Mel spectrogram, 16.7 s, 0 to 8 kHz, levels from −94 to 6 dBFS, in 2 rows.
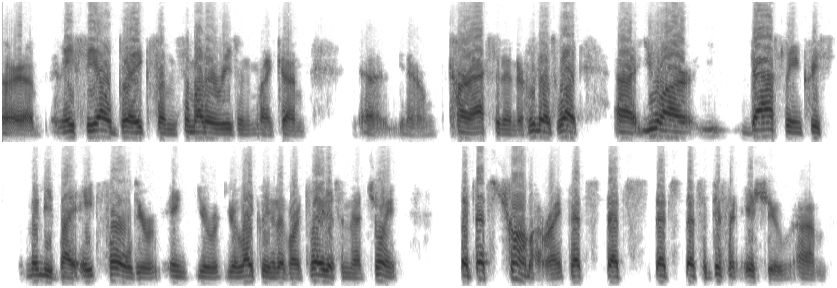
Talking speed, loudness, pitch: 175 wpm, -20 LUFS, 115 Hz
